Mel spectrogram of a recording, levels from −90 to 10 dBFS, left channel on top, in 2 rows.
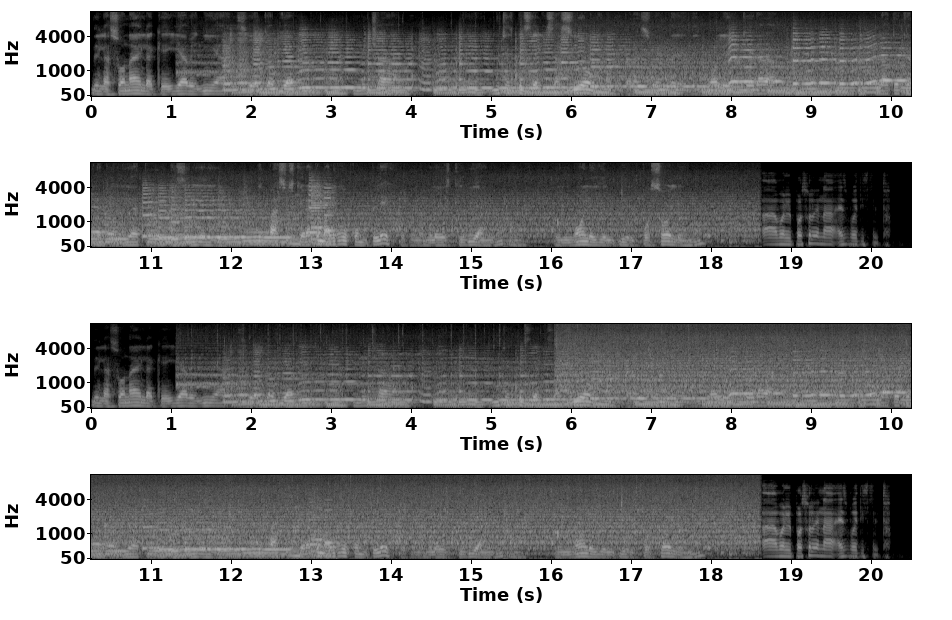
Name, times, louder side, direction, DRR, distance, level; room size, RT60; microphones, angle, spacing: voice 1, 0.0-2.7 3.3-3.9 4.6-9.2 9.6-11.9 12.3-15.7 16.0-17.9, left 4 dB, 80° left, 0.8 m, -35 dB
Applause, 1.1-16.4, right 3 dB, 25° right, 5.6 m, -50 dB
sound 1, 1.6-13.3, left 4 dB, 40° left, 0.4 m, -30 dB
sound 2, 5.8-18.6, right 5 dB, 80° right, 3.2 m, -36 dB
voice 2, 12.8-13.3 18.6-20.2, right 2 dB, 45° right, 5.7 m, -42 dB
head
